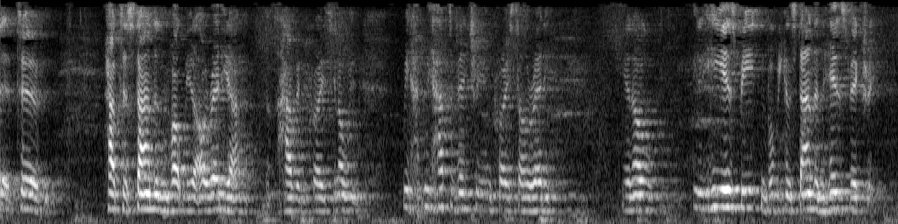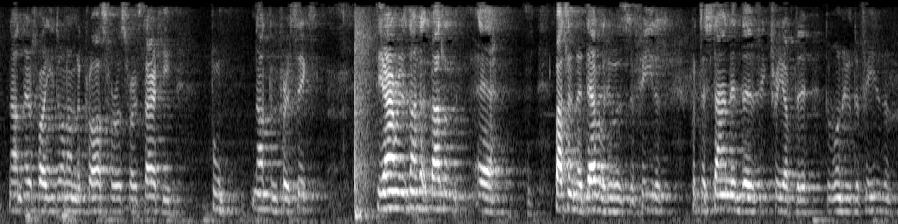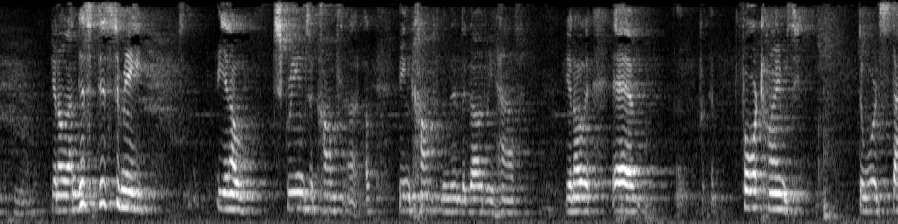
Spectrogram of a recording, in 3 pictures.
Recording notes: Recorded live in Liberty Church on 12 June 2022.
